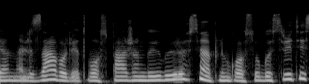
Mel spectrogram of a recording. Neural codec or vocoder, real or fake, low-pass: none; real; 10.8 kHz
